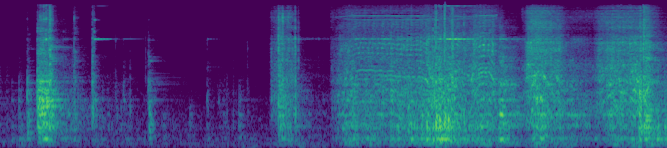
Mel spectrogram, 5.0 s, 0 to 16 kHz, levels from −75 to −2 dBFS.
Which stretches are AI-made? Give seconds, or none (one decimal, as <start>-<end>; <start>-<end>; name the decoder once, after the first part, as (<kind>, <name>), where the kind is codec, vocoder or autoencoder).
1.7-2.5 (autoencoder, DAC-VAE); 3.8-5.0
